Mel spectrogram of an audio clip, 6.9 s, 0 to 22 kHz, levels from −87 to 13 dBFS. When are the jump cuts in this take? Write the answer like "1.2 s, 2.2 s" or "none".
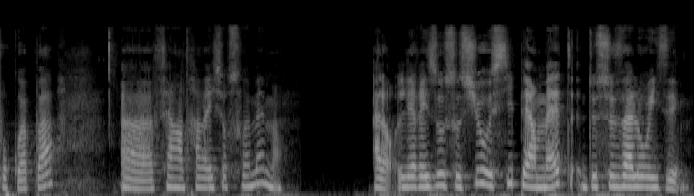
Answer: none

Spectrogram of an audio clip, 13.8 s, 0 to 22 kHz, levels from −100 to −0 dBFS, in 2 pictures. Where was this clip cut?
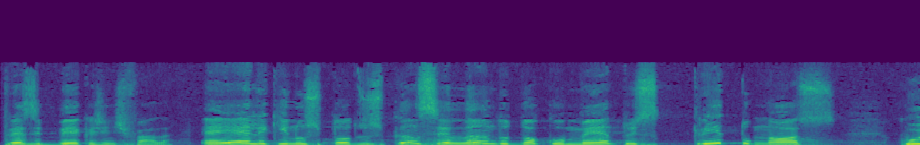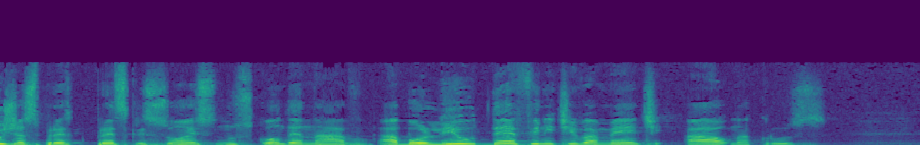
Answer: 1.4 s, 2.4 s, 2.9 s, 5.7 s, 7.5 s, 9.7 s, 12.4 s

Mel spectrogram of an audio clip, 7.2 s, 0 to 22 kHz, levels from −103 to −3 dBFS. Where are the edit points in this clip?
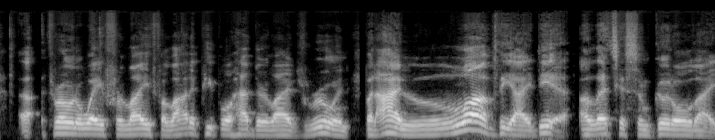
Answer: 3.6 s, 5.7 s, 6.2 s

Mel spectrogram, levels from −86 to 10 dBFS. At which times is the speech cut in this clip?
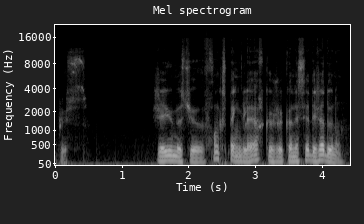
none

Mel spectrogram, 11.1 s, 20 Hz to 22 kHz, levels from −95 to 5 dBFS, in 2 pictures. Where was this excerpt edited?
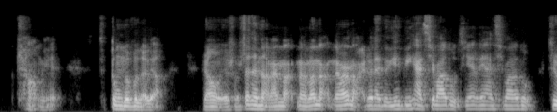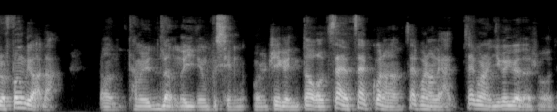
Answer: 5.4 s

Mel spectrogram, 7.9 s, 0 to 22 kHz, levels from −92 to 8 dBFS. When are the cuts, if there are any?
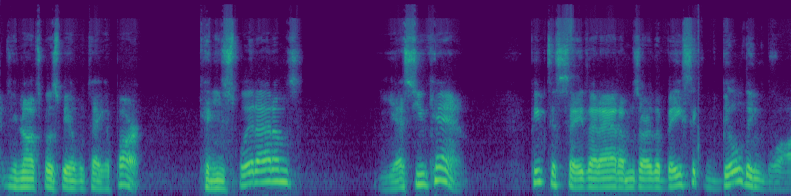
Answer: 5.5 s

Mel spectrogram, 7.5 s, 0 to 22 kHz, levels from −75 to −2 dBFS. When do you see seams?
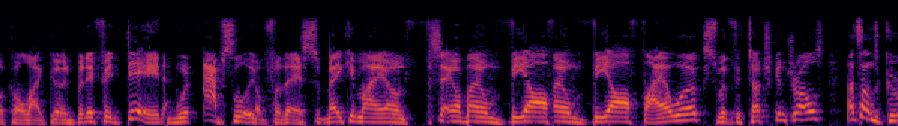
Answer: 1.4 s, 2.1 s, 4.6 s

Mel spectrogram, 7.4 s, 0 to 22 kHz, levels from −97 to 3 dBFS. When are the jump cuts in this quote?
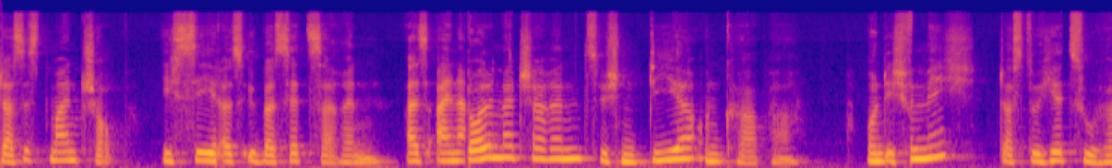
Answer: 0.9 s, 1.4 s, 2.6 s, 3.1 s, 4.8 s, 5.6 s, 6.1 s

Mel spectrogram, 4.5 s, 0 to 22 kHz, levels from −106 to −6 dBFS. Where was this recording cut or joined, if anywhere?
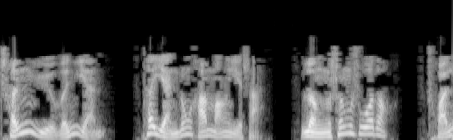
none

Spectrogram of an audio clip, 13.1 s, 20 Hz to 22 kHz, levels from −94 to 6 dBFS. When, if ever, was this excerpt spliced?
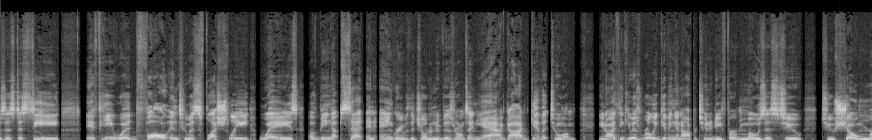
2.0 s

